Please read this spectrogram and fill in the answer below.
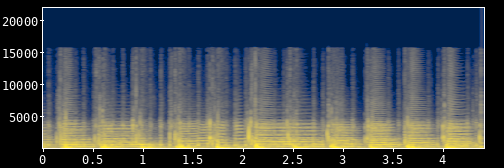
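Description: High school marching band playing: sustained brass chords over a steady drum beat of about three strikes a second.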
